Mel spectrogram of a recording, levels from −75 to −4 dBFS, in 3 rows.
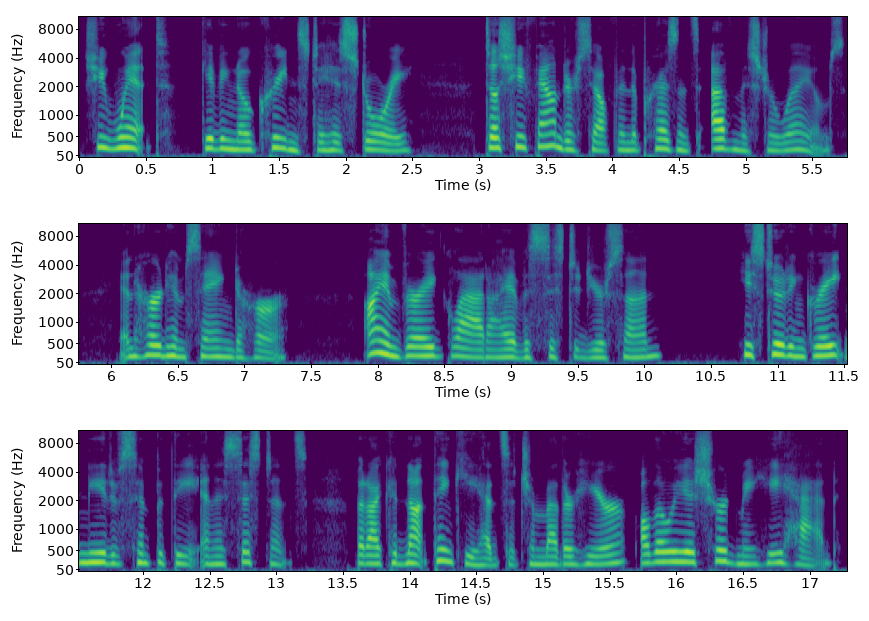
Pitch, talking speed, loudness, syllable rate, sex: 195 Hz, 205 wpm, -21 LUFS, 5.5 syllables/s, female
